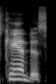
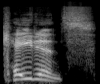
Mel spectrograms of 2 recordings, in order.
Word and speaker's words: Cadence: I think it was Candace. I think he kept calling her Candace. And Amanda kept going, Cadence. And he'd say, yeah, Cadence. And then he'd say it wrong again.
